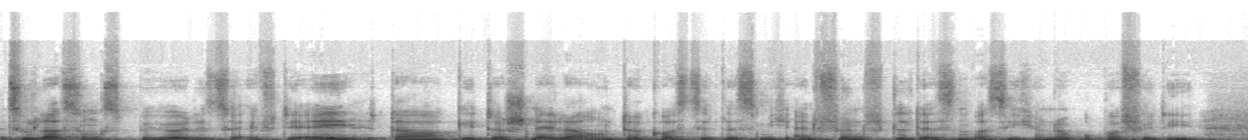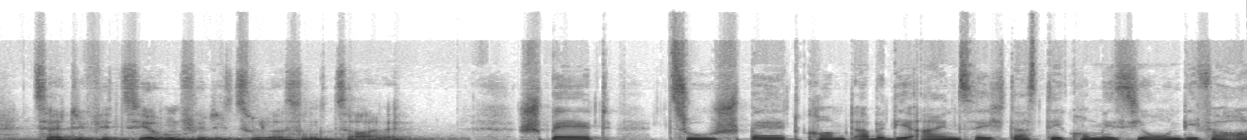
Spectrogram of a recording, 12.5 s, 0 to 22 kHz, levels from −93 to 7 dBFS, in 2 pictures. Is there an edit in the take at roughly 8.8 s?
no; 0 cuts

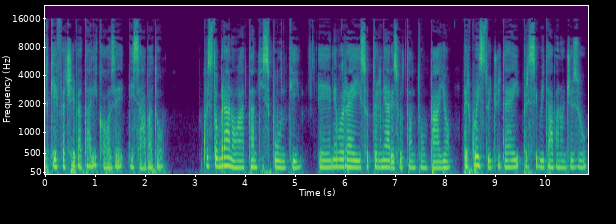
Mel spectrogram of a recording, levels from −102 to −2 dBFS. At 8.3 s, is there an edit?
yes; 2 cuts; at 3.0 s, 8.3 s

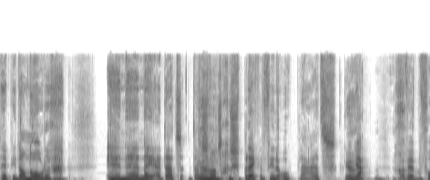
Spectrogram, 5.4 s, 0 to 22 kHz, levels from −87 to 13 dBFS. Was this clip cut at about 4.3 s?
yes; 1 cut; at 4.3 s

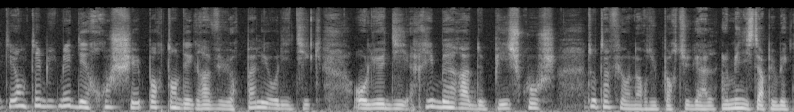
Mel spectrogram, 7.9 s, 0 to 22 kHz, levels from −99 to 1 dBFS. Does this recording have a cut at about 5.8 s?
yes; 1 cut; at 5.8 s

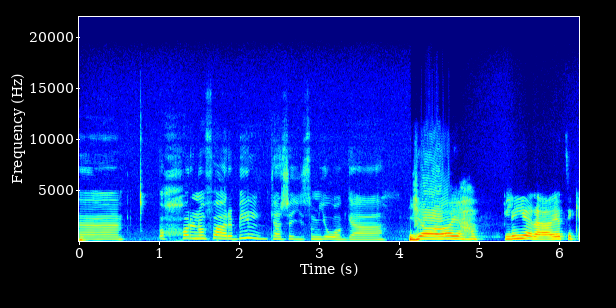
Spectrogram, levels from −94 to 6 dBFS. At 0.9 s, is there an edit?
no; 2 cuts; at 2.3 s, 4.0 s

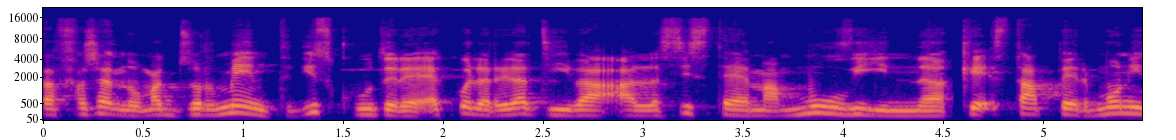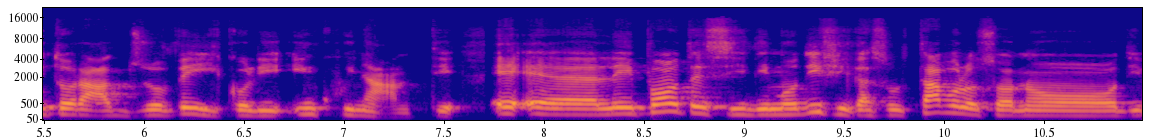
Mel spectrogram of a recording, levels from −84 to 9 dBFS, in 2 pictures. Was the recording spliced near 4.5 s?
yes; 2 cuts; at 4.5 s, 7.7 s

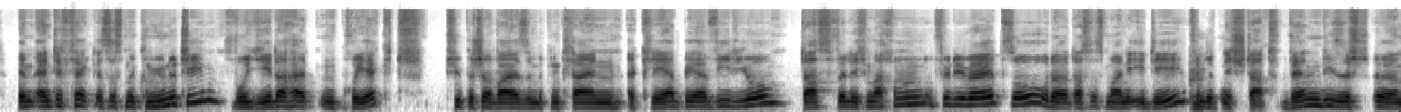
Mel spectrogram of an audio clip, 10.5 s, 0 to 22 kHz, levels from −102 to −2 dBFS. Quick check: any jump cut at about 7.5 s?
no; 1 cut; at 8.9 s

